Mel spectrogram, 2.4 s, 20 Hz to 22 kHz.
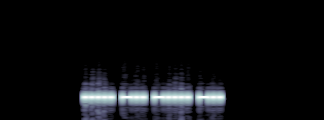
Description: Morse code, heard as a keyed tone, about 52 wpm, 700 Hz. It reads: 5D6D
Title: Four Challenging Letter-Number Combinations 50wpm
